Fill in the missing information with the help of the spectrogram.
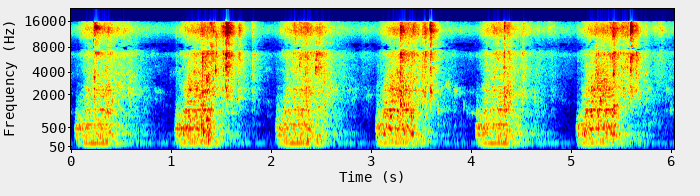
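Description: GE belt-drive top-load washing machine agitating: water sloshes with each agitator stroke, about one stroke a second, each starting sharply and fading away.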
